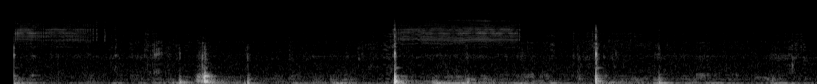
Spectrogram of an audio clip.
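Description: Sharp knocks and bumps from a camera being handled and set in its mount, three of them about two seconds apart, over a low wind rumble on the microphone.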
